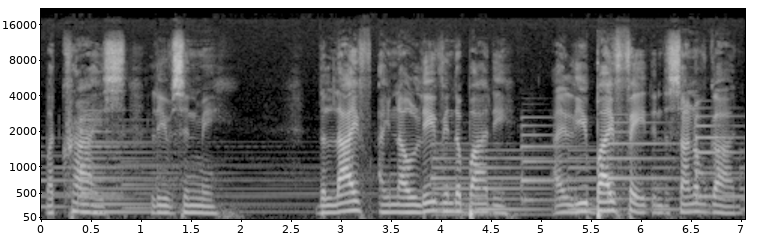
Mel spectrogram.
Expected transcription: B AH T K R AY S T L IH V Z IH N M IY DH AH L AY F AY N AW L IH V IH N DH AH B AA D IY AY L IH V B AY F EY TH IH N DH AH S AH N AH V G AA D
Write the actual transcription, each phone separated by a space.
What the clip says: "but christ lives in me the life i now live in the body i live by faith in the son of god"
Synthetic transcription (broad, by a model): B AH T K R AY S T L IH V S IH N M IY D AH L AY F AY N AW L IH V IH N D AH B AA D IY AY L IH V B AY F EY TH IH N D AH S AH N AH V G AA D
